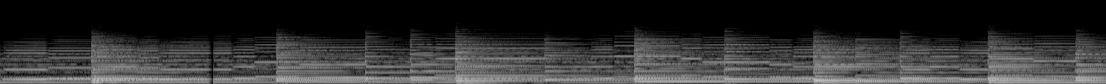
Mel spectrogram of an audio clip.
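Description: At 2.07 s there is a short stall from a late packet, lasting until about 2.16 s. A packet arrived behind schedule and the jitter buffer ran dry. The receiver held the last sound for about 60 ms instead of leaving a gap. Nothing is lost; playback resumes from the same point. The result is a sound stretched too long, with a faint buzz or dip. Everything after this point plays about 60 ms later than before.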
